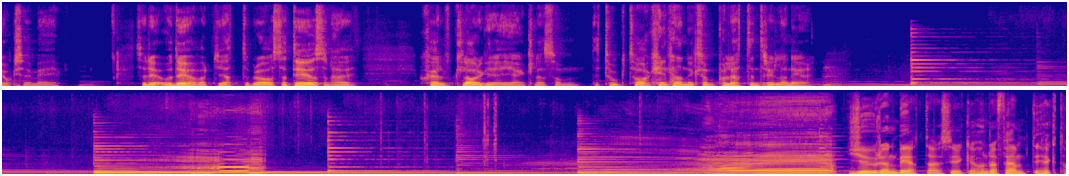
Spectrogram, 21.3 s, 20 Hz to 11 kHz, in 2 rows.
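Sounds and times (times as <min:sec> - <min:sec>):
speech: 0:00.0 - 0:00.7, 0:01.4 - 0:08.5, 0:19.2 - 0:21.2
cows mooing on a farm in Sweden: 0:11.6 - 0:14.8, 0:15.6 - 0:19.2.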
